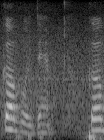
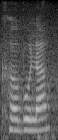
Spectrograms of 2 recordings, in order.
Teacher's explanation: तो अल्प प्राण में हम क बोलते हैं, क बोला, हमने ख बोला, तो क और ख को अगर मैं कंपेयर करूं तो क में जो है कम वायु निकलती है, ख में ज़्यादा वायु निकलती है। तो इसमें अल्प प्राण क्या हुआ, क।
